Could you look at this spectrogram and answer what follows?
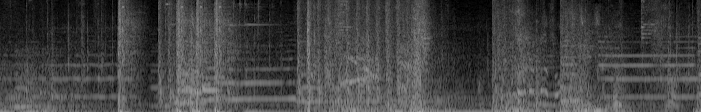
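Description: Rapid video game gunfire rattles in dense bursts with sharp cracks and thuds, loud and continuous across several seconds, with a player's voice faintly underneath.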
